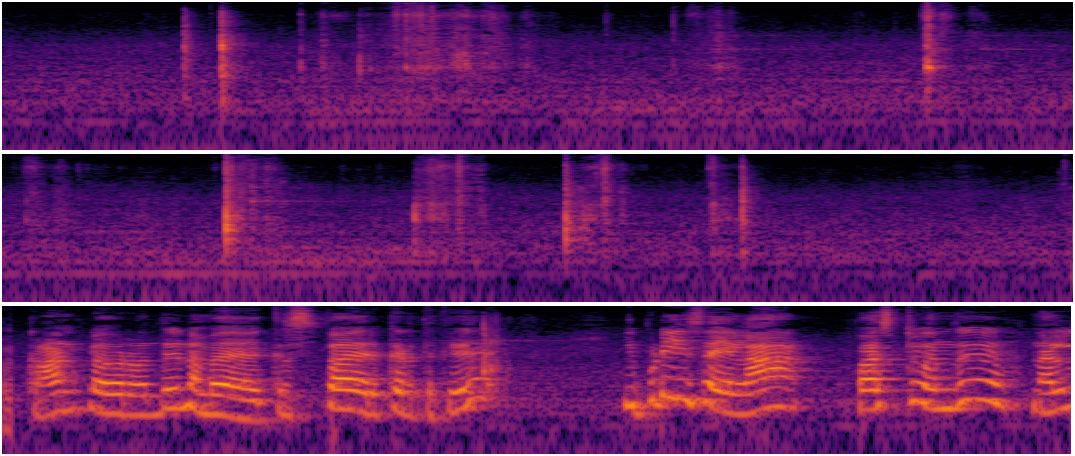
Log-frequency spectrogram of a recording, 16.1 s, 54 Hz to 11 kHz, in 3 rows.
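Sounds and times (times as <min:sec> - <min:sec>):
scraping rustle: 0:01.5 - 0:02.7, 0:07.4 - 0:09.1.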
